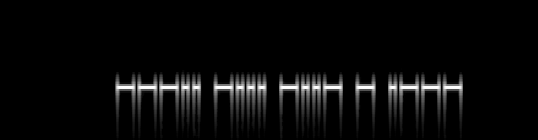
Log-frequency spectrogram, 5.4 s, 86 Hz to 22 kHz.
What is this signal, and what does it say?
Morse code, heard as a keyed tone, about 22 wpm, 700 Hz. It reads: 8BXTJ
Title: Code Groups - 5 Letter:Numbers - 22wpm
